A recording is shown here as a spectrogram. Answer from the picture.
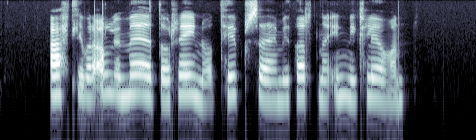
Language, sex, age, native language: Icelandic, female, 18-19, Icelandic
